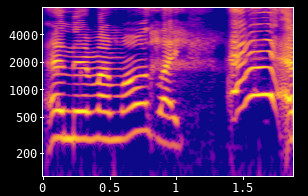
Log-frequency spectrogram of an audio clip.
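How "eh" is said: high, loud startled shriek; imitated scream. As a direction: yelp like everyone in a panic. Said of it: "Everyone's screaming".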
